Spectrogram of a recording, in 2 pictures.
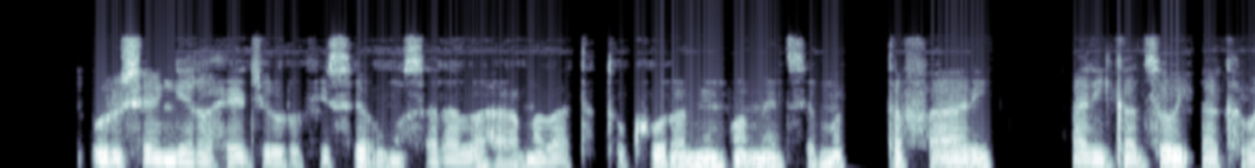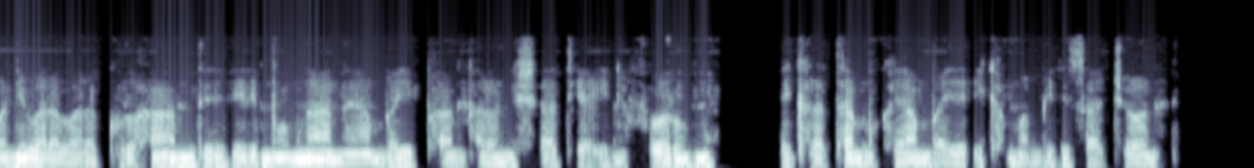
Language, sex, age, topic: Rundi, male, 25-35, education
